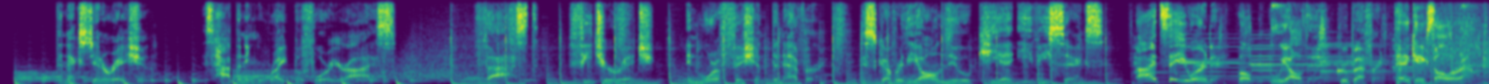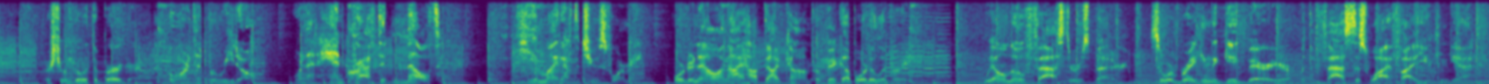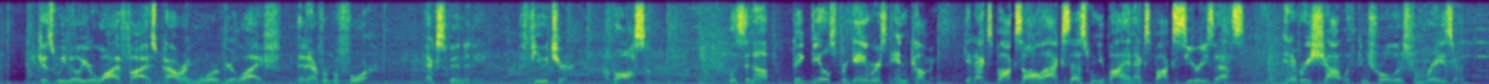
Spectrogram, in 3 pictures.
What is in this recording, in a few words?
Commercial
